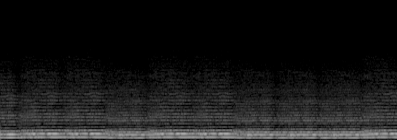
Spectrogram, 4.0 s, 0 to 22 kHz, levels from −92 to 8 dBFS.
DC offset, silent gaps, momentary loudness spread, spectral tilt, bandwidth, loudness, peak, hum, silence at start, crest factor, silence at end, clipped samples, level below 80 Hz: under 0.1%; none; 5 LU; 0 dB/octave; 11.5 kHz; -33 LUFS; -20 dBFS; none; 0 s; 12 dB; 0 s; under 0.1%; -82 dBFS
